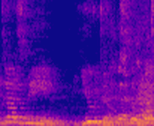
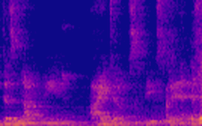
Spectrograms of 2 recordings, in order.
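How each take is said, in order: First: "you" hit high and loud; stress on YOU. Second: "I" picked out, slow and measured; stress on I. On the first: Comedian revealing the true translation, higher and louder on "you". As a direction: punch "you" as the real meaning. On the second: Comedian explaining the mistranslation, slowly with stress on "I". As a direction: set "I" apart as the wrong meaning. Contrasting two meanings of phrase. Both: Shown as a demonstration.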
